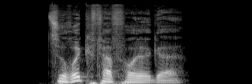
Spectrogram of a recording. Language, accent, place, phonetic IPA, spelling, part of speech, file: German, Germany, Berlin, [t͡suˈʁʏkfɛɐ̯ˌfɔlɡə], zurückverfolge, verb, De-zurückverfolge.ogg
- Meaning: inflection of zurückverfolgen: 1. first-person singular dependent present 2. first/third-person singular dependent subjunctive I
